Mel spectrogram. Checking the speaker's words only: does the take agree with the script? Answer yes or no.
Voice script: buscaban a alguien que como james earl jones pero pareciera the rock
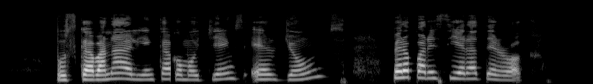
yes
